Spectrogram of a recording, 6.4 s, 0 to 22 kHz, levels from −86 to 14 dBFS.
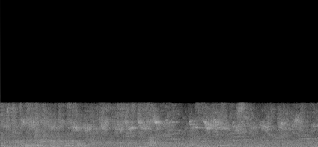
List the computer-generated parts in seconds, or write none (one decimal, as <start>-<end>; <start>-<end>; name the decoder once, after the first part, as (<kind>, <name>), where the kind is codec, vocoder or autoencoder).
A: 0.0-2.5 (codec, SNAC)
